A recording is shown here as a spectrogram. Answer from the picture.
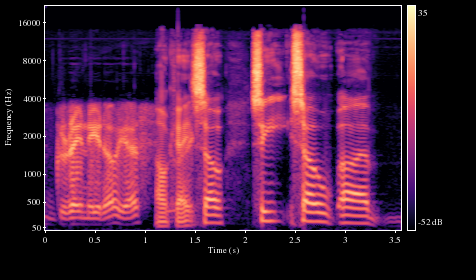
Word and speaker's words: Grenada: up around Grenada right you're absolutely correct it's not Grenada no the city in space it's great NATO yes okay so see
